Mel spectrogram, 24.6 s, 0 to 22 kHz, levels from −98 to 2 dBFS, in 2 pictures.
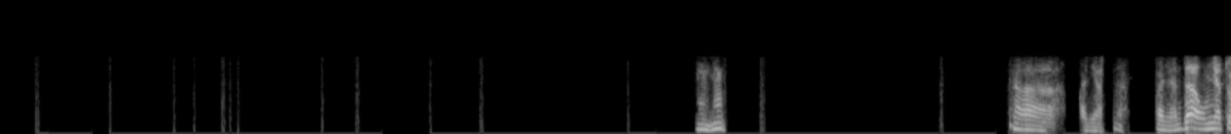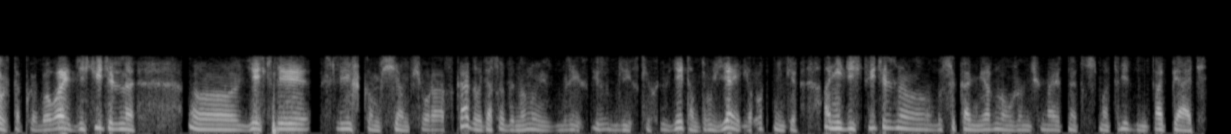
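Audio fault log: Throughout: RealAudio 14.4 codec. The speech is heavily damaged, muffled and gargly, with nothing above about 3.9 kHz. The sound points to the 8 kbit/s RealAudio 1 codec built for dial-up modems. At that rate the codec keeps only a coarse model of each short stretch of speech. The high band is cut off entirely, so consonants lose their edge. The coarse rebuilding adds a bubbling, gargled texture to every syllable.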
